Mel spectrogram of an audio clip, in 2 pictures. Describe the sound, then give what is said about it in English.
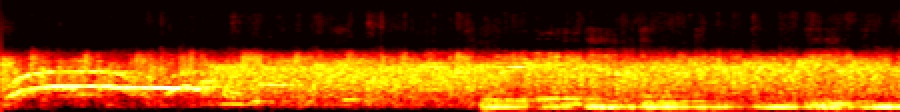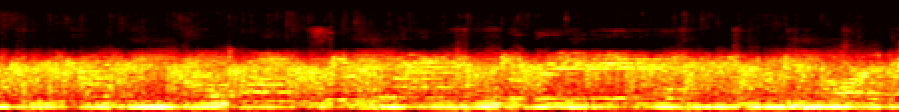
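Loud, sustained audience applause welcoming author and inspirational speaker Rob Bell fills the whole stretch, a dense wash of many hands clapping, joined partway through by a low steady musical tone underneath. “Give it up for Rob Bell, you guys.”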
